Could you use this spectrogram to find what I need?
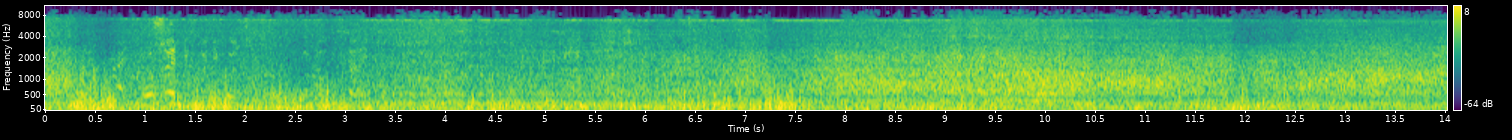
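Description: An excavator engine rumbles nearby.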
